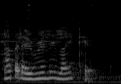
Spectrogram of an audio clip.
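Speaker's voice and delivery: put-on soft, small, babyish, wheedling baby voice. Quoting her wanting the speaker's ring, in a little baby voice. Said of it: "she would talk in this little baby voice".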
